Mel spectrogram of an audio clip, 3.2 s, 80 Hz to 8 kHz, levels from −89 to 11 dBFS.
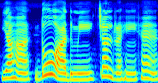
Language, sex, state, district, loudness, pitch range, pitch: Hindi, female, Bihar, West Champaran, -17 LUFS, 215-265 Hz, 225 Hz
